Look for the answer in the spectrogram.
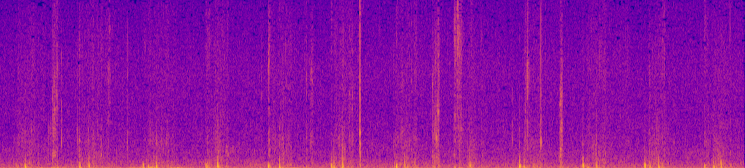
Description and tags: walking on tarmac
road, walking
